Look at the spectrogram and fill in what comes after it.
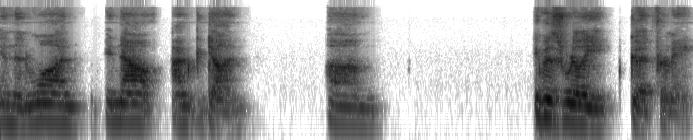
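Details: Adult man with aphasia after an accident. He says recovery is a long road but he is getting much better. Finding: aphasia.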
